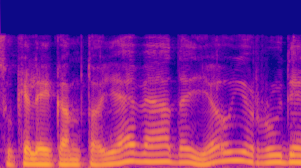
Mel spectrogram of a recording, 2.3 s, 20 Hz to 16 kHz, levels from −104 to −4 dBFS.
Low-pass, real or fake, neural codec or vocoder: 7.2 kHz; real; none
